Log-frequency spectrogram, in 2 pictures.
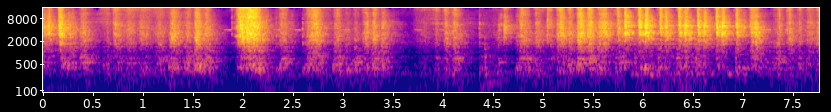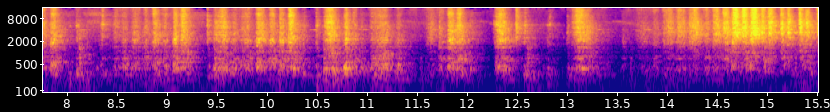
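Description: A steel painting knife scraping and smearing oil paint across a stretched canvas in a series of short strokes with brief pauses between them, blending the sky colours into smooth gradients.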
